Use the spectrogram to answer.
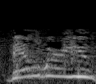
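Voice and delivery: loud call into darkness. Acted. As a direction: shout for your partner. Calling out in the dark.

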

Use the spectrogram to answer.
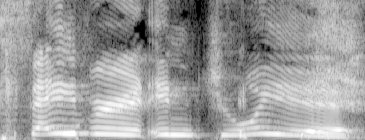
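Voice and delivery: high, slow and coaxing. Retold or imitated. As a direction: urge her gently to slow down. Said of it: "I'm like".

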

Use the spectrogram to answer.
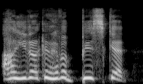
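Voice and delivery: shrill-free teasing Irish squeal of disbelief; hammed-up Irish hosts mocking the guest. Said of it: "and they'd be like".

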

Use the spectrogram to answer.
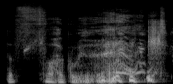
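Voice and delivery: low, slow, groggy mock voice; lightly voiced groggy grumble; mock Levi. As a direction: grumble it half-awake. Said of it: "he's like".

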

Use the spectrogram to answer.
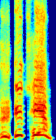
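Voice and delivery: high, gasped-out discovery; mock dramatic gasp; excited reveal. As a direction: point him out in awe. Crowd spotting silhouette.

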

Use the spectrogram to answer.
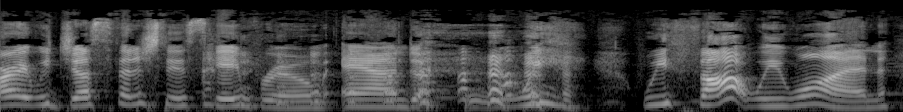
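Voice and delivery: laughing through the words. Real, not acted. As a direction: talk while laughing. Laughing telling escape fail.

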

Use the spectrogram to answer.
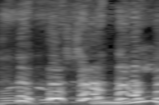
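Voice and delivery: high, loud, laughing objection; mock protest. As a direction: protest in a squeaky, embarrassed voice. Embarrassed protest in public, laughing.

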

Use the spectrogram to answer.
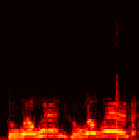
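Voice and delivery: put-on high, excited little boy chant; toddler voice. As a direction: sing it out like a racing toddler. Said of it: "he just starts going".

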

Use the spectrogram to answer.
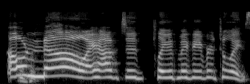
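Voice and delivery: high mock-wailing sob voice; fake crying. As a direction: wail it like a fake tragedy. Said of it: "boo-hoo".

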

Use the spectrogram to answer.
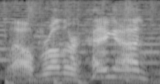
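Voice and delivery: ordinary talk

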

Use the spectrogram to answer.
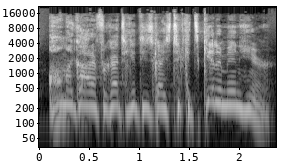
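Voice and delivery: high, rushed exclamation; acted-out alarm at having forgotten; retold sudden realization. Tony remembers forgotten tickets.

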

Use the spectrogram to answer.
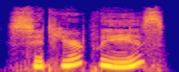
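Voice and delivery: high, sweet and inviting female voice; sweetly. Acted. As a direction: coax him kindly into the chair. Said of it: "she said sweetly".

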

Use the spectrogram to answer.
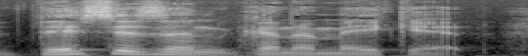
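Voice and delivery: ordinary talk

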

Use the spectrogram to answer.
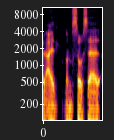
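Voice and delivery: ordinary delivery

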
